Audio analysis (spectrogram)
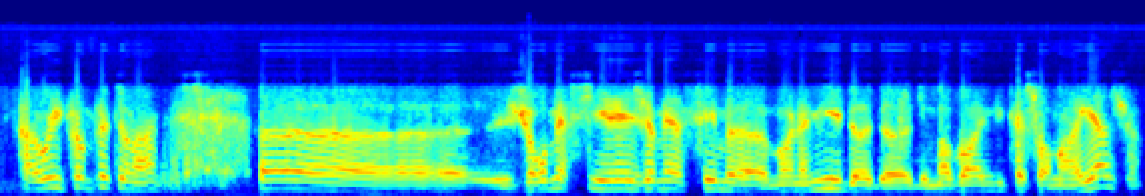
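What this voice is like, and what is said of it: Pleasant regional accent. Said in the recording (French): “cet accent qui fait plaisir”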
